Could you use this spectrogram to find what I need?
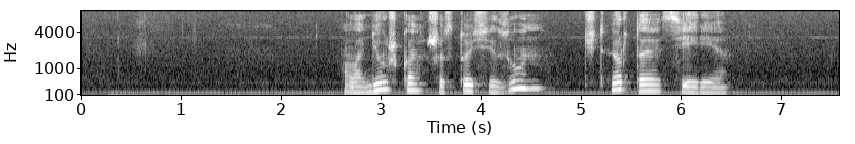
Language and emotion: Russian, neutral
